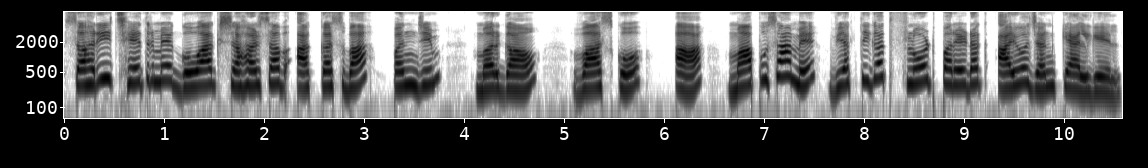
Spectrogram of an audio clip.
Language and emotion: Maithili, neutral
